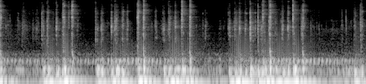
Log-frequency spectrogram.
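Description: Both hands type with their fingertips on a plastic RGB membrane keyboard with black backlit plastic keycaps resting on a marble surface. Rapid, soft key taps with a dull low thump come in steady bursts, with brief lulls between runs.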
